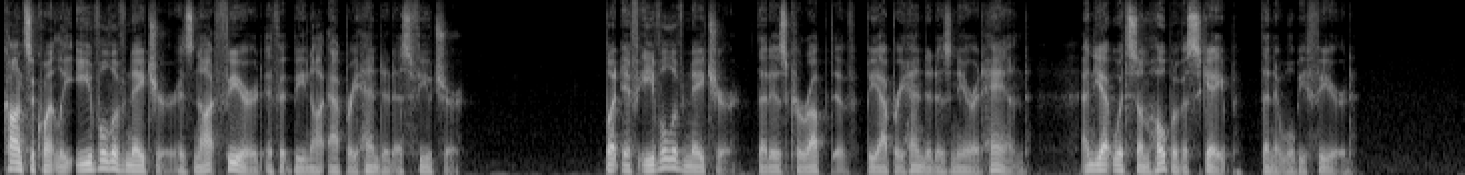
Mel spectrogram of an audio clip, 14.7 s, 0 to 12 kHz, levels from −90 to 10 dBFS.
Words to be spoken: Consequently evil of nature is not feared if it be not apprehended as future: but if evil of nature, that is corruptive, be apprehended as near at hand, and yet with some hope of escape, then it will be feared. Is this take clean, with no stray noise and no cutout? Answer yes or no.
yes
